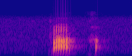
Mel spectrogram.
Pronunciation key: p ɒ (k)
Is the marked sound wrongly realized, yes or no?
no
